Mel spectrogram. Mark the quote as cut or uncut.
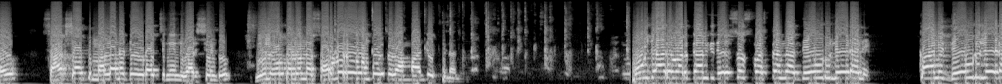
cut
